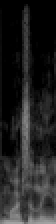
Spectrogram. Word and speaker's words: Marcelino: yeah I said it right this time Frank Marcelina I've been practicing been practicing I know I'm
